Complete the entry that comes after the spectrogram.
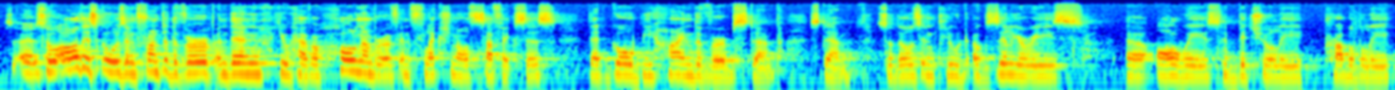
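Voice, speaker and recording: A woman university lecturer giving an academic talk, explaining things at length with frequent "uh" fillers and an occasional soft laugh. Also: mid-range voice, fairly even intonation, unhurried.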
